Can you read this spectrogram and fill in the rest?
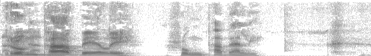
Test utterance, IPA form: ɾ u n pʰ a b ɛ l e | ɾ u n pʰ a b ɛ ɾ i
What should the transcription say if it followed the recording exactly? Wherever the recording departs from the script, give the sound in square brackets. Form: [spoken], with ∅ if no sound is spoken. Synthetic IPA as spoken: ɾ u [ŋ] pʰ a b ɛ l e | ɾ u [ŋ] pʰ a b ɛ [l] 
